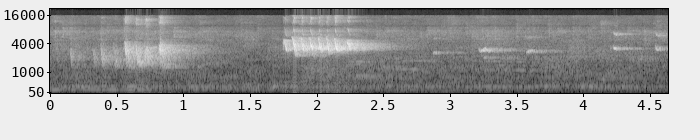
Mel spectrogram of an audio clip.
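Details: Young female ashy drongo in full isian song, which features nembak panjang and belalang emas phrases: two harsh rasping bursts about a second apart, followed by several short, clear whistled notes at varying pitch.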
